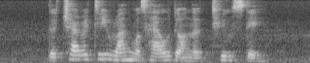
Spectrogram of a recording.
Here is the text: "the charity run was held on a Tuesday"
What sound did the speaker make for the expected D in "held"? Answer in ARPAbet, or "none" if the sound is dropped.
D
